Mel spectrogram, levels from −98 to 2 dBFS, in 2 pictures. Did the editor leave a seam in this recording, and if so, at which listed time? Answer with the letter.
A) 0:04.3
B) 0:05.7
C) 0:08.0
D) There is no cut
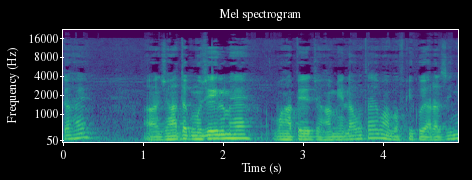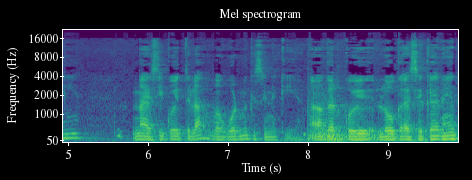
C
